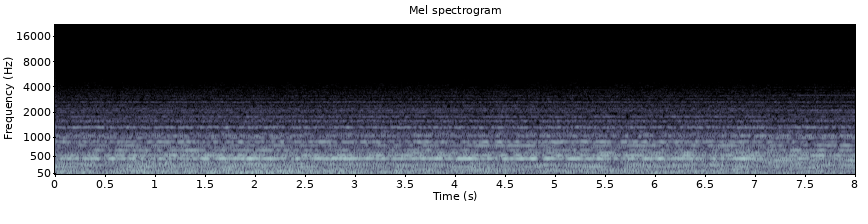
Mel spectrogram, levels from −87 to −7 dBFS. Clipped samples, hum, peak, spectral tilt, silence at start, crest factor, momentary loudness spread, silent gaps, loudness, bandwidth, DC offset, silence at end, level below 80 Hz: under 0.1%; none; -20 dBFS; -10.5 dB/octave; 0 s; 12 dB; 3 LU; none; -33 LUFS; 4.7 kHz; under 0.1%; 0 s; -42 dBFS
